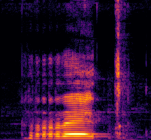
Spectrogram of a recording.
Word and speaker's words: read: misma manera sin embargo a la hora de pronunciar este verbo en pasado simple y en pasado participó debemos hacerlo de la misma forma como pronunciamos la palabra rojo en inglés es decir red otro ejemplo de oración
